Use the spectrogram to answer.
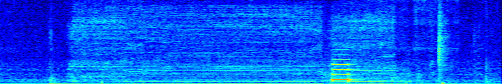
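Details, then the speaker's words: B. Braun Infusomat Space IV infusion pump powering on during EMS training, prompting the user to open the door and insert the tubing: steady electronic hum with soft tones, then a short sharp beep, a normal setup alert. "when you turn the pump on it's going to power on go through the setup process it's going to ask you to open the door to insert your Pump tubing"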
